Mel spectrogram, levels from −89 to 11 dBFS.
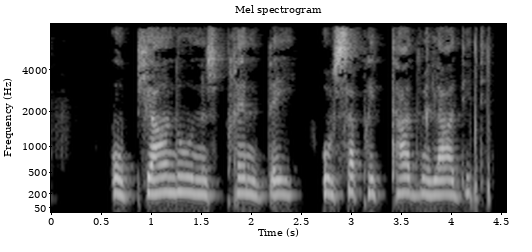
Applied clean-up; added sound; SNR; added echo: none; none; none; none.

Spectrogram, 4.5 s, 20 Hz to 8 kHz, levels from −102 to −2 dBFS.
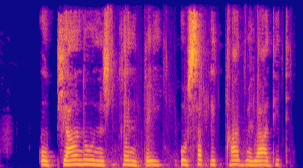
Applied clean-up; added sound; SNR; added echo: neural separator model SepFormer DNS4.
